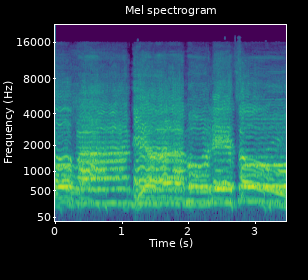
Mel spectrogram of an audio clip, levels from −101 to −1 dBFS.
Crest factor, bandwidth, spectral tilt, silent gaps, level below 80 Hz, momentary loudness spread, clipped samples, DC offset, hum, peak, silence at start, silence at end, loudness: 12 dB; 14.5 kHz; -2 dB/octave; none; -70 dBFS; 4 LU; under 0.1%; under 0.1%; none; -2 dBFS; 0 s; 0 s; -15 LUFS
